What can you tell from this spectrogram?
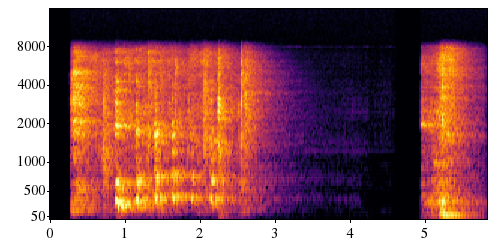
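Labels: At 0.25 seconds, someone giggles. Then, at 4.93 seconds, a window opens.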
